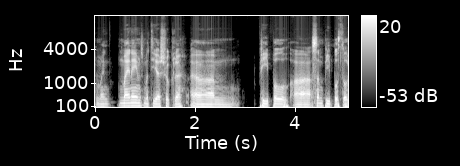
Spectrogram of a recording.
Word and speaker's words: Matija Šuklje: having a guest called Matija Šuklje. I hope I pronounced that correctly. It was close enough. You could just drop the J. So Matija Šuklje is how you probably pronounce it.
